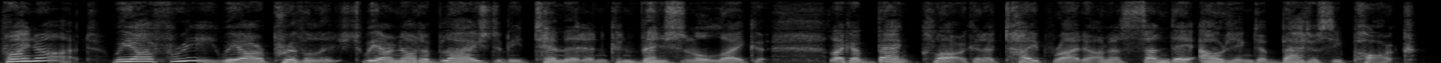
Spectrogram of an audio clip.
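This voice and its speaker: Woman acting an imperious, passionate society lady, husky-edged. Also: medium pitch, animated, normal speed, a little mellow, no room sound, studio quality. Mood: impassioned. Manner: emphatic, haughty, declamatory. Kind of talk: audiobook character dialogue.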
